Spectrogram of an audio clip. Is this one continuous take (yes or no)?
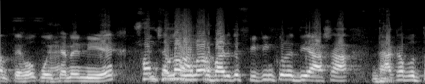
no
